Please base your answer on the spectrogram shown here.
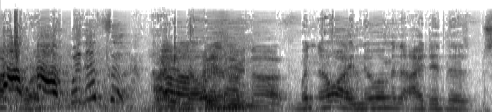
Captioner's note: laughter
